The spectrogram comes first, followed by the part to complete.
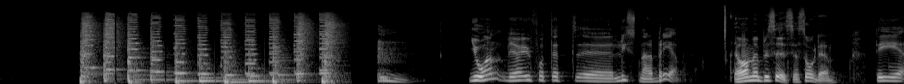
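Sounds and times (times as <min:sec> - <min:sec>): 
short upbeat podcast jingle: 0:00.8 - 0:03.5
speech: 0:04.7 - 0:09.0.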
